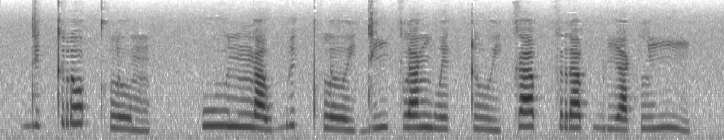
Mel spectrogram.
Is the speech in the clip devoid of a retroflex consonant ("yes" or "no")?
yes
